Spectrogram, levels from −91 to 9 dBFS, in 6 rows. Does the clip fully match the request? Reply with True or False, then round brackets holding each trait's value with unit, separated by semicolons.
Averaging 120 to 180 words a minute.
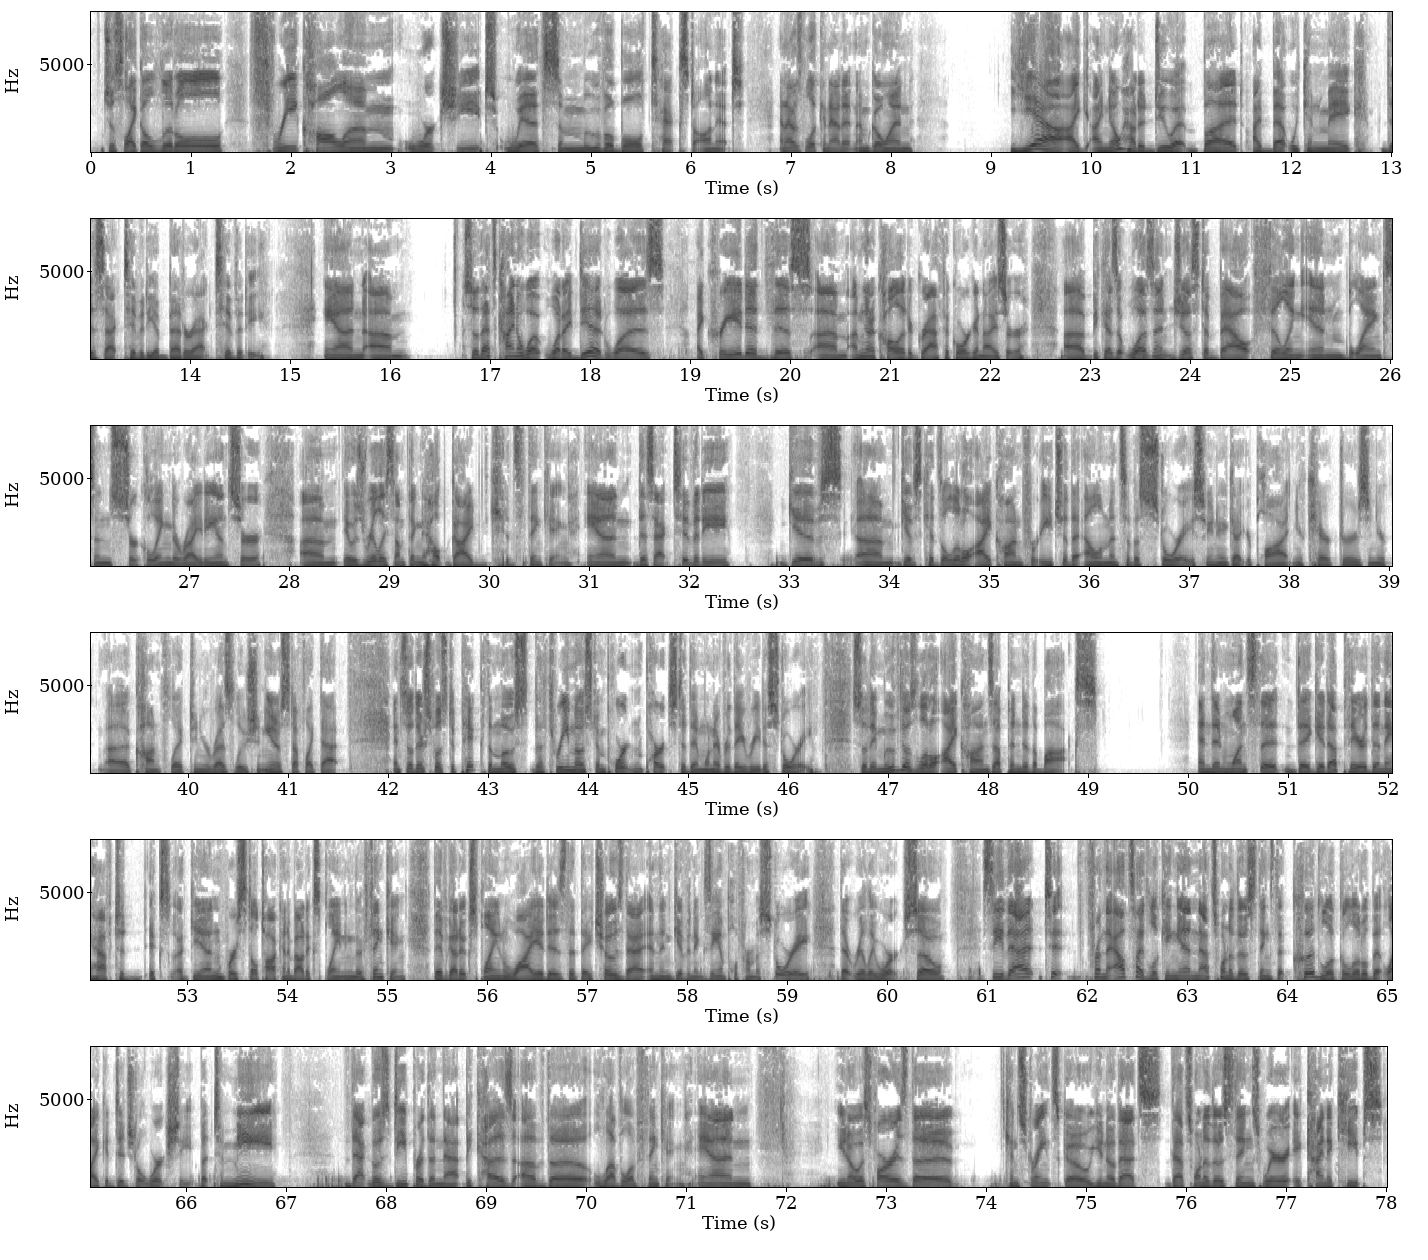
False (200 wpm)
